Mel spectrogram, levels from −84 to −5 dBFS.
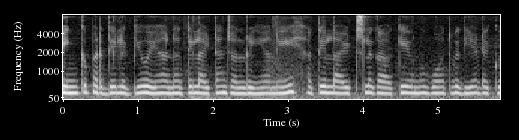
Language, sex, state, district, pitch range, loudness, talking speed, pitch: Punjabi, female, Chandigarh, Chandigarh, 215-230 Hz, -18 LUFS, 195 wpm, 220 Hz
